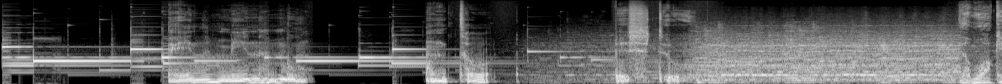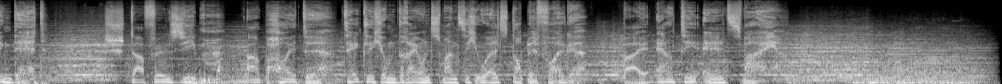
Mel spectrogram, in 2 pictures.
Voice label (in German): funkspot; the walking dead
